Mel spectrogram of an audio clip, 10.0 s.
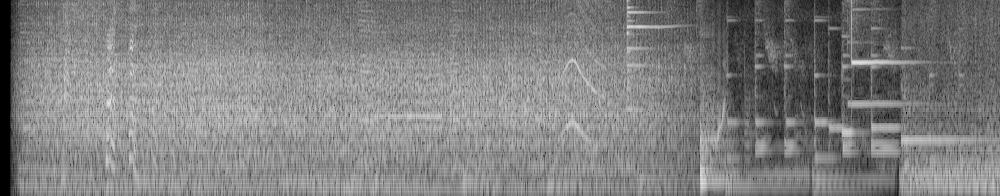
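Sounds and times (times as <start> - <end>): cartoon tractor engine running: 0.1 - 10.0
rising and falling whistle tone: 5.6 - 6.1.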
